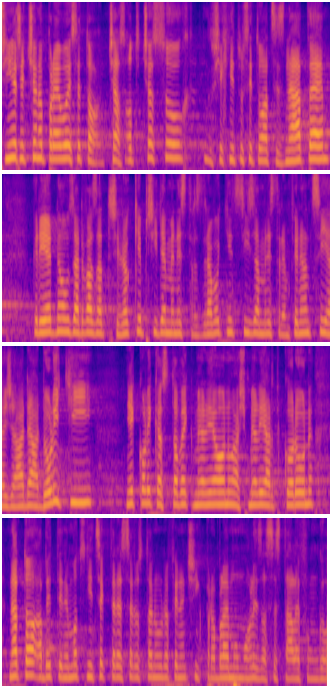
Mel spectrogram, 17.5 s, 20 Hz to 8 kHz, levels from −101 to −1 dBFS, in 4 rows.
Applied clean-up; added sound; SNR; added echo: none; none; none; none.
